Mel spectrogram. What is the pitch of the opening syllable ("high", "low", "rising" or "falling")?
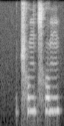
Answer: high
